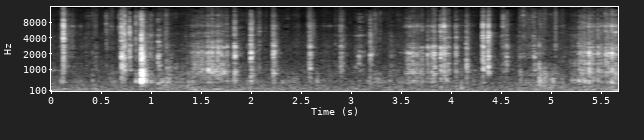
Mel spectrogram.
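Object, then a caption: Bar of laundry soap cut with a blade. A utility knife blade shaves flakes off the edge of a solid white bar of laundry soap. Quick, dry, crisp scrapes and clicks mix with longer bright rasping strokes. Each sound stops almost instantly, with no ring.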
